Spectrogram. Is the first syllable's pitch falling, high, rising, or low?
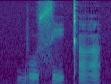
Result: low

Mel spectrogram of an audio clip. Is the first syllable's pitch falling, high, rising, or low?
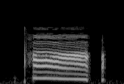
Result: falling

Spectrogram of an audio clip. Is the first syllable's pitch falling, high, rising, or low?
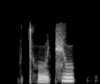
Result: low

